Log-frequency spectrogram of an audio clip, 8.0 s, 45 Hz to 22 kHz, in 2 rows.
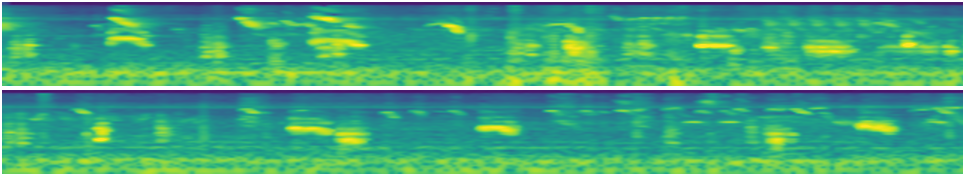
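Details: Nine chicks, four mini and five Brahma, with two mother hens in a Colombian backyard on 24 October 2024, rooster checking on them; busy chatter of peeping chicks and varied hen clucks throughout.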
